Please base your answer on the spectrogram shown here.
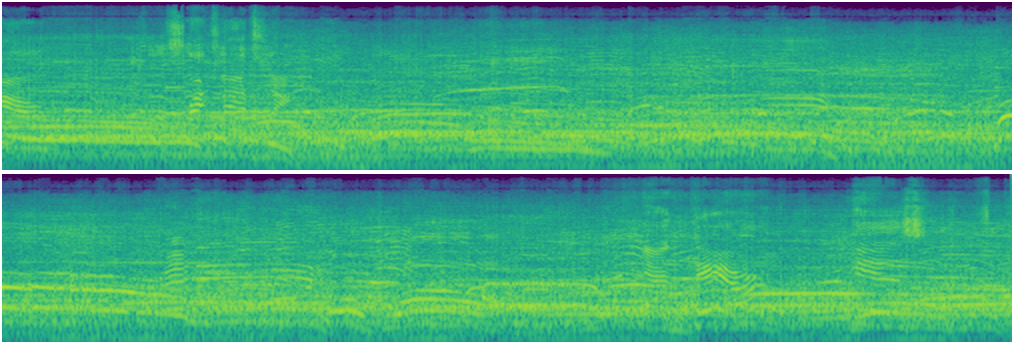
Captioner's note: cheering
